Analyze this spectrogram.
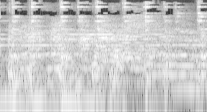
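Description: Rajasthani folk music played live on drum and harmonium for a pot-balancing dance, with a quick steady beat of about five strokes a second over long held notes.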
